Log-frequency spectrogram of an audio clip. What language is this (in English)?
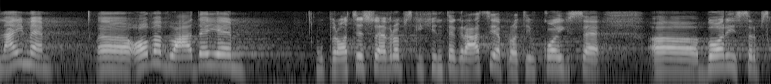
Serbian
